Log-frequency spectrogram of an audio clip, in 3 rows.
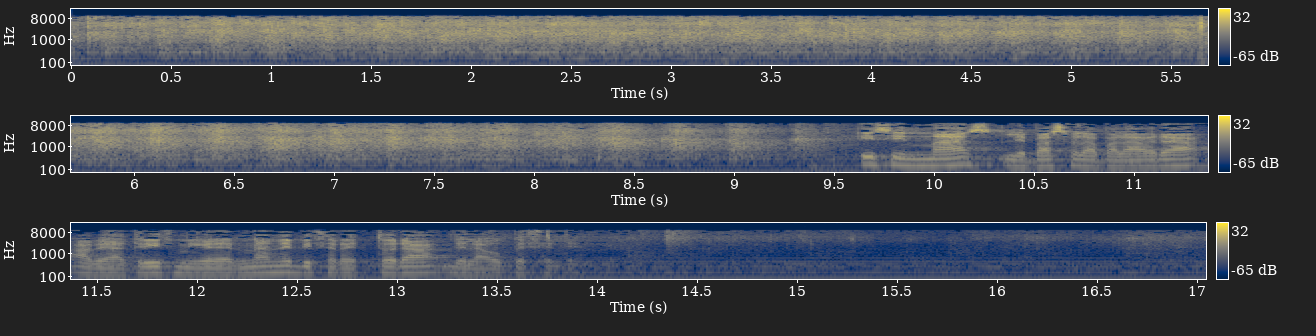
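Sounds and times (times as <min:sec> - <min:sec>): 
applause: 0:00.0 - 0:09.7
speech: 0:09.6 - 0:14.0.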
